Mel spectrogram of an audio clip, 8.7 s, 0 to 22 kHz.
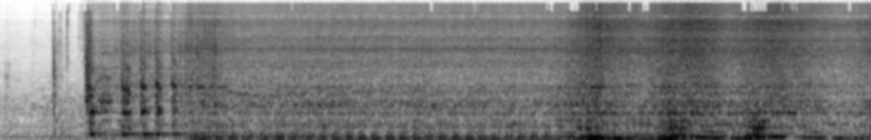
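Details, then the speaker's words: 1993 Jeep Wrangler YJ, parked for years, after repairs: cranks a second, catches cleanly and settles into a steady, even idle with no ticking. It ticked badly on its first start; it now sounds healthy. "You can see she's running pretty good now. So I haven't found any other issues. It's running good."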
